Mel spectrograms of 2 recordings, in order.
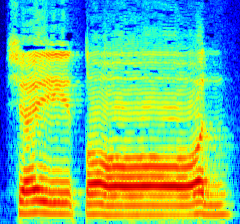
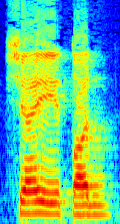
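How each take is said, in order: First: The long vowel before the stop is held long. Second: The long vowel before the stop is cut short. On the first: The speaker calls it right. "sekurang-kurang dua, empat atau enam harakat" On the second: The speaker calls it wrong. "Jangan pula kita baca dengan syaitan. Tak boleh"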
